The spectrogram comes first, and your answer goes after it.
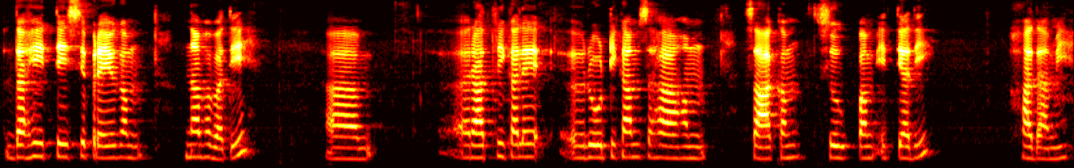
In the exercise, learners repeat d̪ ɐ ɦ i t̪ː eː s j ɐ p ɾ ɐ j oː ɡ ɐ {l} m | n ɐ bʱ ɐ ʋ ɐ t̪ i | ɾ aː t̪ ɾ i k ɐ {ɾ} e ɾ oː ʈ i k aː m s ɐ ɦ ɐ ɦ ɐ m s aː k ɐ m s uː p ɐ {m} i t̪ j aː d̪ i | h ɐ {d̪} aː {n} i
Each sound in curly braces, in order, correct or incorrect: incorrect: none, incorrect: l, correct, correct, incorrect: m

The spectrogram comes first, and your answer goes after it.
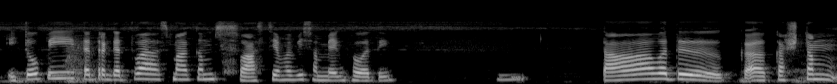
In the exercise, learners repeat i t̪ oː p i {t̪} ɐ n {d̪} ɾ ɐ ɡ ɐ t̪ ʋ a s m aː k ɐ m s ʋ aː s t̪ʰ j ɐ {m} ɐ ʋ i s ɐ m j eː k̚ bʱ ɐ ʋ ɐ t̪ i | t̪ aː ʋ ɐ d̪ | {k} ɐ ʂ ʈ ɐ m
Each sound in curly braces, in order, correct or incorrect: correct, incorrect: t̪, correct, correct

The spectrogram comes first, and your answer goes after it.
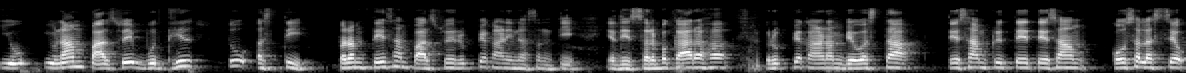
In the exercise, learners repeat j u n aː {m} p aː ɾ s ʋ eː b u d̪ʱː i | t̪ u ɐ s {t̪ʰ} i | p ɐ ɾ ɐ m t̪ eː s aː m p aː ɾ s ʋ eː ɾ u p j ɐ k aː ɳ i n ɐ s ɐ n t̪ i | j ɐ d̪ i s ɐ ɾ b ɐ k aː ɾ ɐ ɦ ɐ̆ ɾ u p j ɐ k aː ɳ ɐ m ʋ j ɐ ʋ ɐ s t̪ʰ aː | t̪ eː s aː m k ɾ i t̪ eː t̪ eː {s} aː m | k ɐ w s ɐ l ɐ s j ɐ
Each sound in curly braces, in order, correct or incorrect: correct, incorrect: t̪, correct

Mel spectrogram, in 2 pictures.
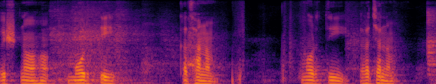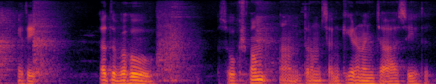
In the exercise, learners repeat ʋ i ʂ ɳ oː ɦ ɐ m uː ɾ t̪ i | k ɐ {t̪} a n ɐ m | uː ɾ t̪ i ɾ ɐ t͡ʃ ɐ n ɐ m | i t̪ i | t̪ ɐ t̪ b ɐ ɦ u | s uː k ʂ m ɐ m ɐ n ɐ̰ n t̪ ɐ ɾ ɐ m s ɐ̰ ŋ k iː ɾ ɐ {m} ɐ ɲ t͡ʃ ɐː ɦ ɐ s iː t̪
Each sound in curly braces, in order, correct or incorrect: incorrect: t̪ʰ, incorrect: ɳ

